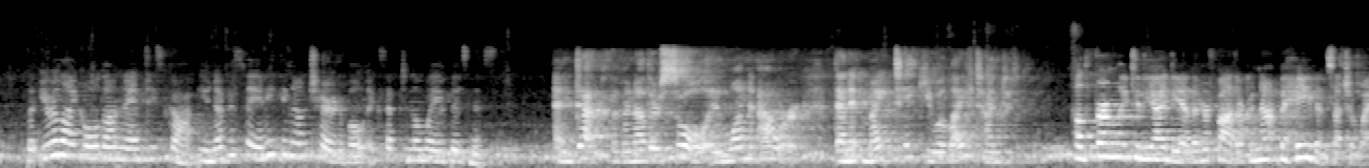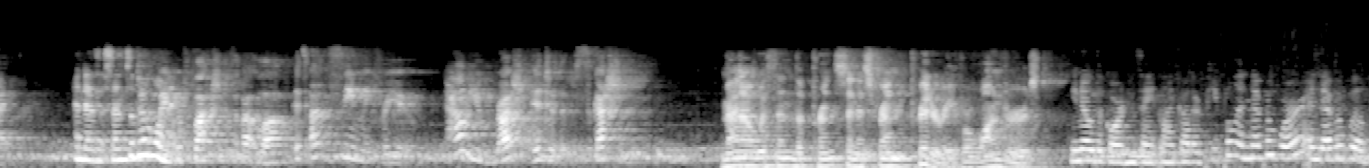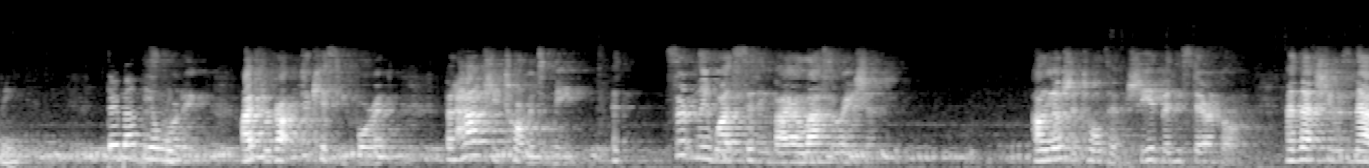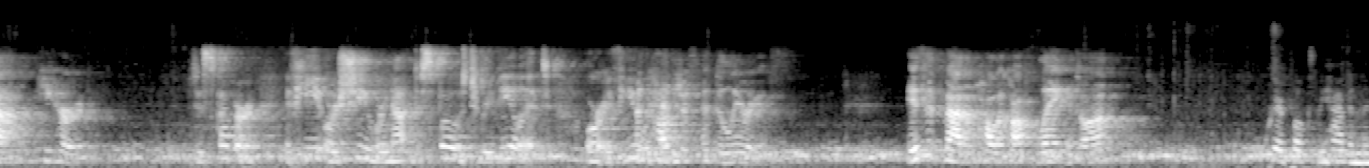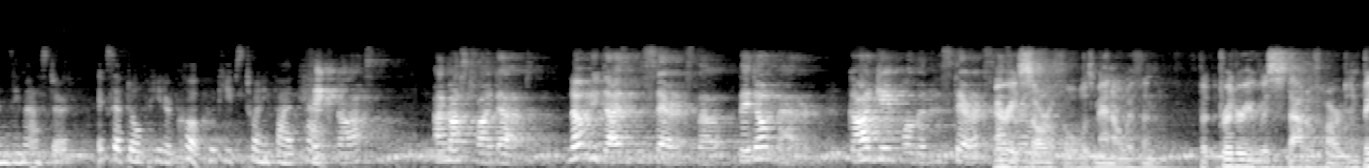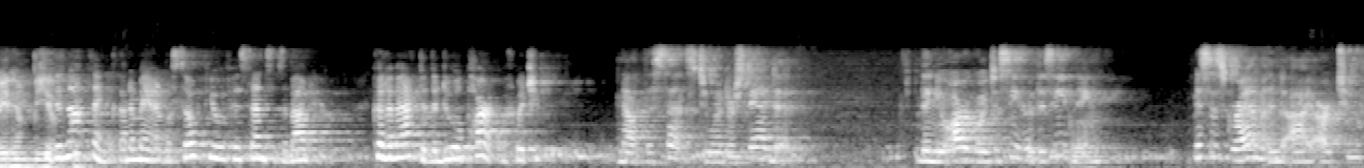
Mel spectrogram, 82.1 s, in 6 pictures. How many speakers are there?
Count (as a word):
five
